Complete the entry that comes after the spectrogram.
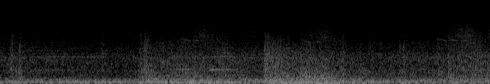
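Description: Mortar fire in the WWII strategy game Steel Division, several muffled booms landing at intervals over a low, rumbling battlefield background.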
